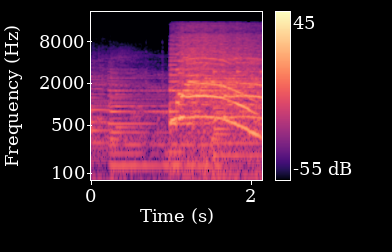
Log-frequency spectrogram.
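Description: A single long, animal-like call that falls steadily in pitch, starting suddenly about a second in, over steady background music.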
